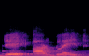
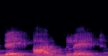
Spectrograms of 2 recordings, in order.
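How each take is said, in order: No difference in how they are said.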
